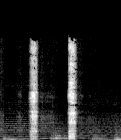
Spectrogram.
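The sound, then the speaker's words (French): Two sharp, breathy sneezes burst out about a second apart, fairly loud, with short voiced hums between them, like a voice acting out the exaggerated sneezes of the dwarf Atchoum, who never stops sneezing. “Il ne s'arrêtait jamais d'éternuer.”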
